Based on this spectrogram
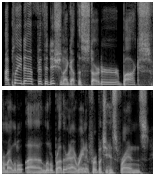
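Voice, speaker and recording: A man co-hosting a podcast, chatting casually and telling animated anecdotes. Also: mid-range voice, fairly quick, no echo, clean studio sound. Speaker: podcast co-host. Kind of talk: casual chat.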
